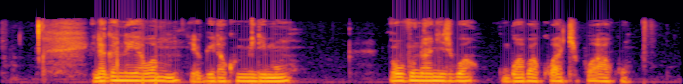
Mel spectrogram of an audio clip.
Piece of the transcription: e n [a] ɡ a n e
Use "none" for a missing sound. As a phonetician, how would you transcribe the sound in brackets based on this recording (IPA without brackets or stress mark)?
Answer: a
